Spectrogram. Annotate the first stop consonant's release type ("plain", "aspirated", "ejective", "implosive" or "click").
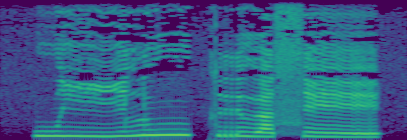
plain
